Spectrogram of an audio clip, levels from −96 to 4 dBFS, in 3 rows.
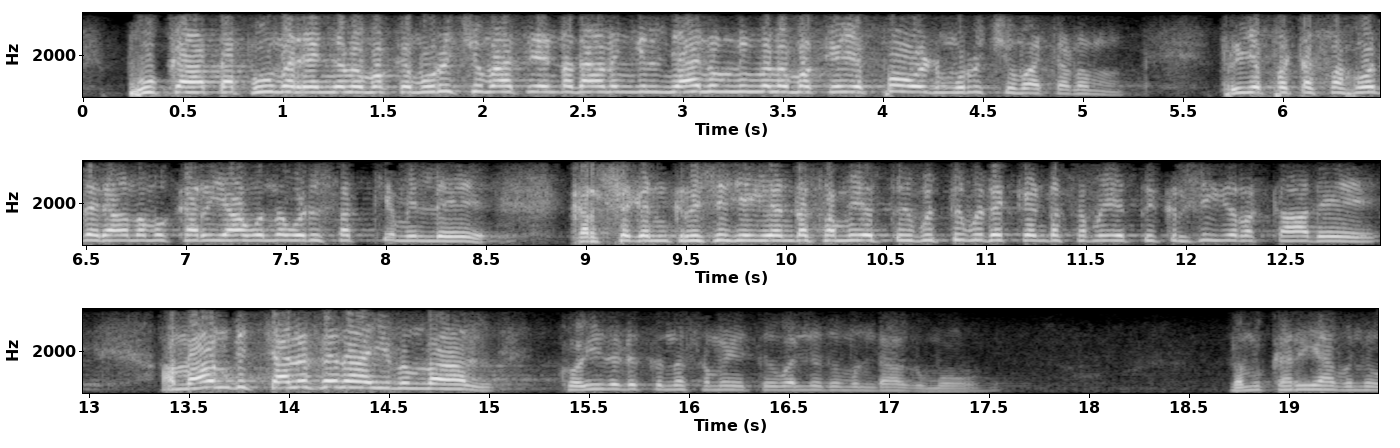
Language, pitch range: Malayalam, 155-235 Hz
